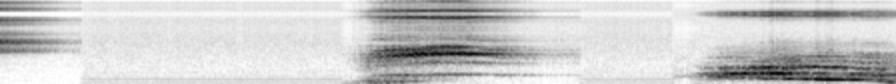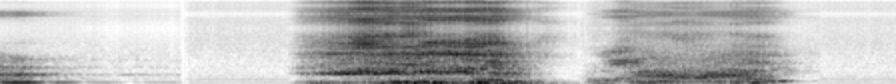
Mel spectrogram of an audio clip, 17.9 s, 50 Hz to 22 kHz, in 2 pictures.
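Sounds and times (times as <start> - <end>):
roaring: 3.5 - 5.8, 6.7 - 10.8, 11.9 - 17.2.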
